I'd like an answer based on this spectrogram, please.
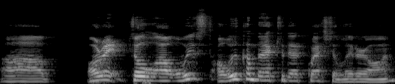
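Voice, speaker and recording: Lively intonation marks a man speaking with a Brazilian accent. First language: Portuguese. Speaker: podcast host, college instructor. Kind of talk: interview.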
